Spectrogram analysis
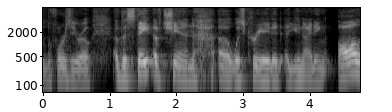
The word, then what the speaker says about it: Qin: we get the name China and I know it's Qin but it's pronounced chin oh but in any case it did not the Qin dynasty didn't really live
